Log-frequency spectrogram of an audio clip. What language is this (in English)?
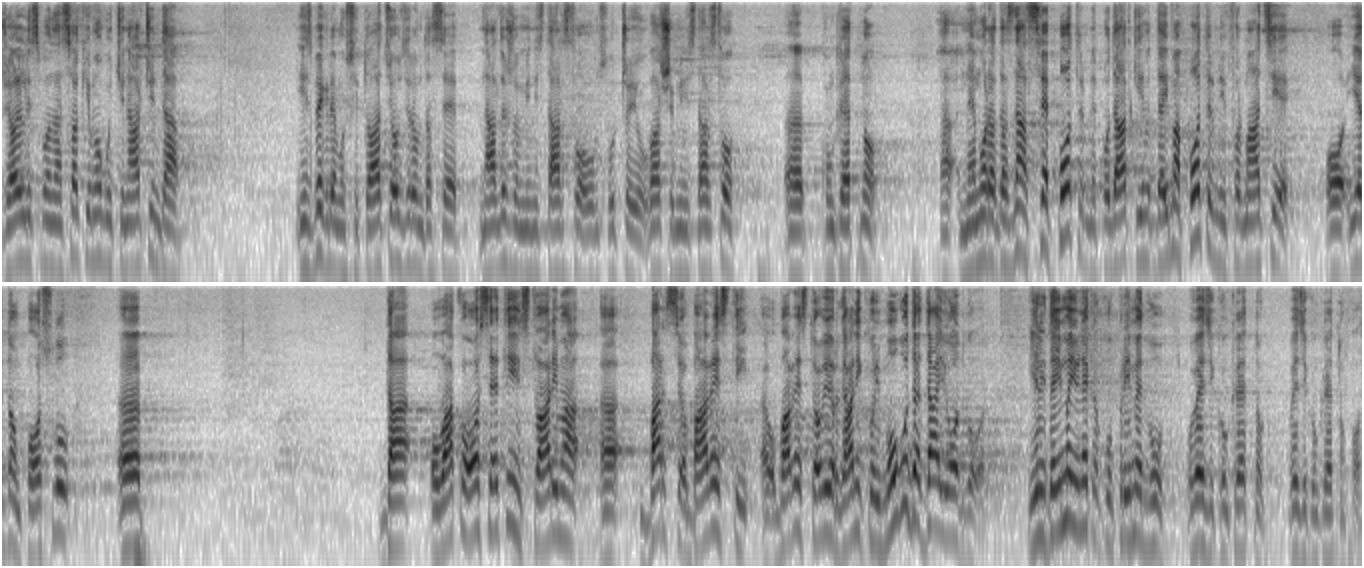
Serbian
